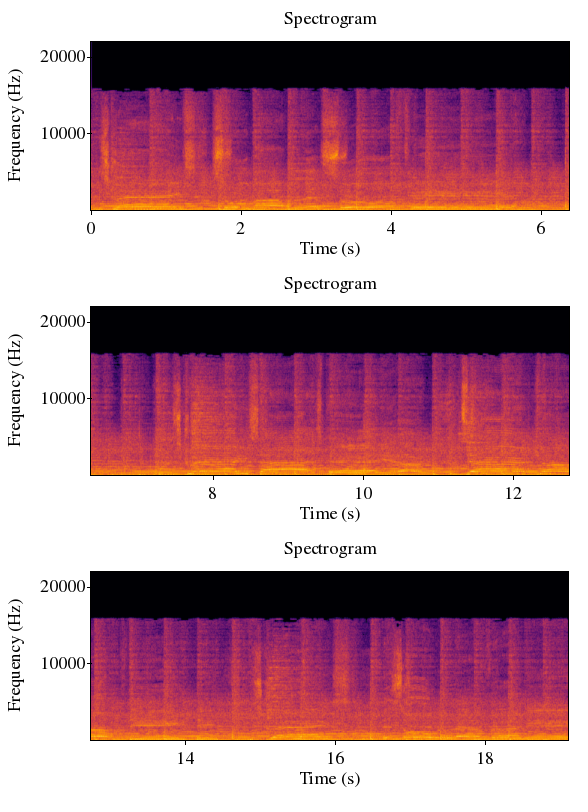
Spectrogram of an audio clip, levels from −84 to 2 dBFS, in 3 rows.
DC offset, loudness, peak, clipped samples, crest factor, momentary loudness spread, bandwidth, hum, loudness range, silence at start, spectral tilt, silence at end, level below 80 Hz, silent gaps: under 0.1%; -12 LUFS; 0 dBFS; under 0.1%; 12 dB; 4 LU; 16.5 kHz; none; 2 LU; 0 s; -4 dB/octave; 0 s; -20 dBFS; none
